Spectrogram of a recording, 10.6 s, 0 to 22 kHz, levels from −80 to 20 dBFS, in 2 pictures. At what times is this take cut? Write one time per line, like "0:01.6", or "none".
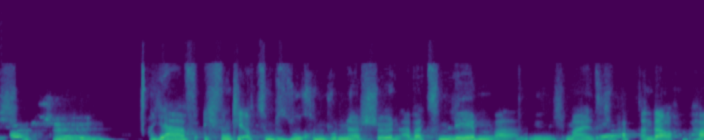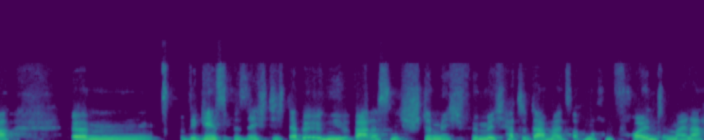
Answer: none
